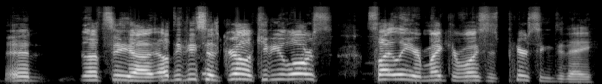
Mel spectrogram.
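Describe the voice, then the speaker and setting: High bright-voiced man hosting a stream. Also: animated, normal speed, smooth, dry recording. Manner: laughs often, talks loudly. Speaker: stream host. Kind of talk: casual chat on a live stream.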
